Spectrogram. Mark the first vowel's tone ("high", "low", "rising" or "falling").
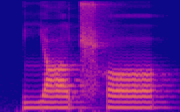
low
